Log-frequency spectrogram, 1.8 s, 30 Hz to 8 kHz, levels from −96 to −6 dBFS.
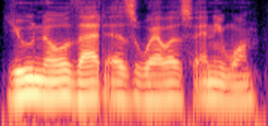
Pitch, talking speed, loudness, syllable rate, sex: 105 Hz, 270 wpm, -15 LUFS, 5.9 syllables/s, male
